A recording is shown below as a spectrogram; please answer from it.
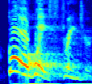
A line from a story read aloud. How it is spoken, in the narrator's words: screamed the brother through the window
